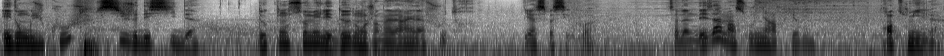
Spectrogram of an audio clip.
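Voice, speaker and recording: A man's voice: mid-range voice, lively intonation, normal speed, soft background music. A man streaming a video game live, chatting casually with his viewers, joking and swearing as he plays. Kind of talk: live gameplay commentary.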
